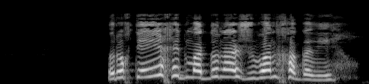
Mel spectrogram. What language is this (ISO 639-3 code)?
pus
